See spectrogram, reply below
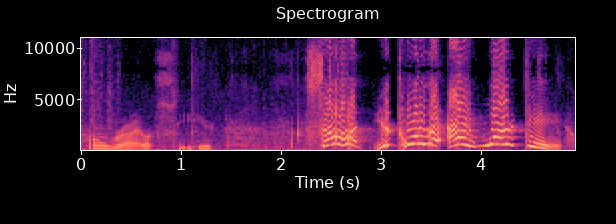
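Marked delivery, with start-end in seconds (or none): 2.2-4.9 high, slow immigrant dad voice. Acted. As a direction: play the clueless dad, high and drawn out. Son voicing dad with accent.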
